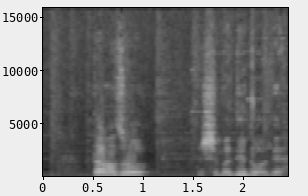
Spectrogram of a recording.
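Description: A voice over steady background music, heard in two short phrases with wavering pitch, about half a second in and again near the end.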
